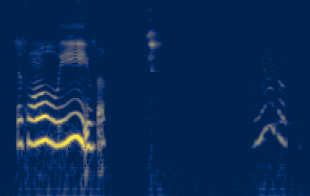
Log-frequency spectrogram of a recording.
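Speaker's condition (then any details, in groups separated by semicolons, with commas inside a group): No condition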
